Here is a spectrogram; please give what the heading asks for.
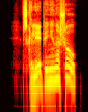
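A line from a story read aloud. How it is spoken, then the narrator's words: Old man's joyful whisper. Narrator (Russian): радостно шептал старик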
